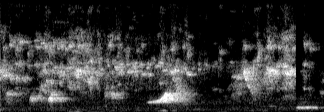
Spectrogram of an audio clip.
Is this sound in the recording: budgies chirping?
yes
